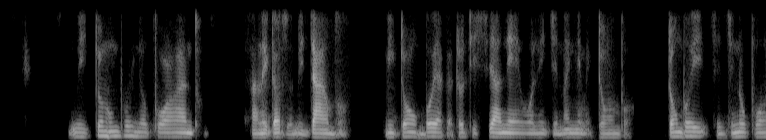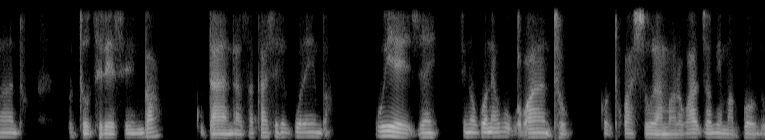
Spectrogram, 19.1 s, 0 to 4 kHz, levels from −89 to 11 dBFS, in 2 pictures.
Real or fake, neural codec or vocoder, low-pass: fake; codec, 16 kHz in and 24 kHz out, 0.9 kbps, LongCat-Audio-Codec, four codebook decoder; 3.6 kHz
